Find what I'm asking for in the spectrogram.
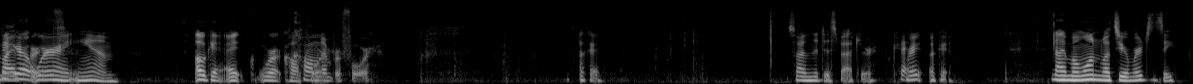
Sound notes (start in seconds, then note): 3.8 paper rustling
